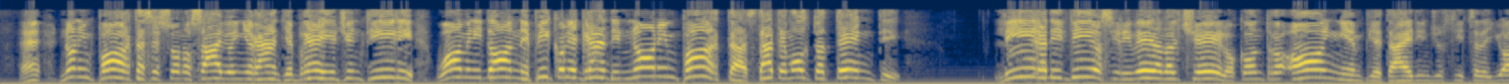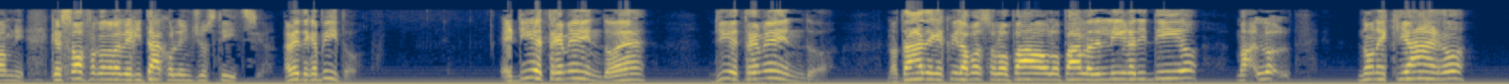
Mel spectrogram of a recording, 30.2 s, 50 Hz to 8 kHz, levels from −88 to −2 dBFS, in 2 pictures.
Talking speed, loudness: 130 wpm, -10 LUFS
